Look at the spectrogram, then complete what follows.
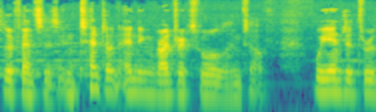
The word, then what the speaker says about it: Raedric: Radric, that was the way they pronounce it, Radric.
